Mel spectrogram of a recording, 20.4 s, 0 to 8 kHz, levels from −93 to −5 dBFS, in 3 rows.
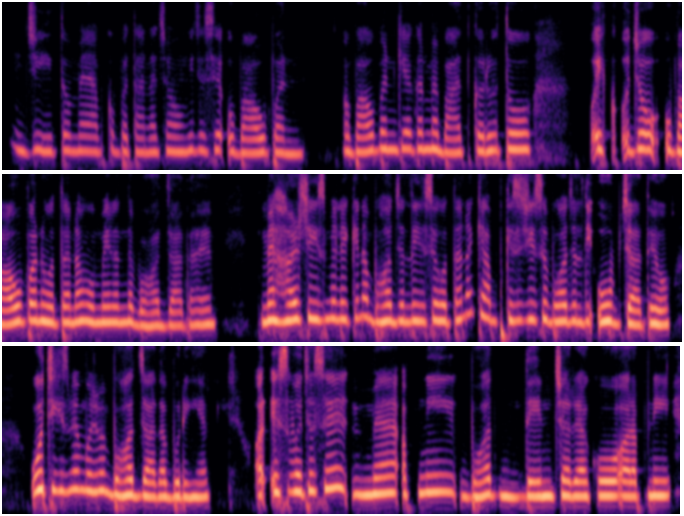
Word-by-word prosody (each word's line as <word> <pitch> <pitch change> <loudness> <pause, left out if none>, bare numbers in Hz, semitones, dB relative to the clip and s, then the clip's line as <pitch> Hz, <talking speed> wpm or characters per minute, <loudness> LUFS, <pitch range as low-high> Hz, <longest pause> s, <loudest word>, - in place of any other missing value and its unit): जी, 235 0 -10
तो 245 - -10
मैं 230 0 -11
आपको 225 +2 -16
बताना 220 -1 -12
चाहूँगी 225 +1 -9
जैसे 240 0 -11
उबाऊपन 210 -2 -8 0.4
उबाऊपन 235 +4 -5
की 270 - -9
अगर 265 0 -6
मैं 260 -1 -2
बात 215 -1 -8
करूँ 240 0 -3
तो 260 -1 -1 0.7
एक 245 -1 -2 0.2
जो 260 +2 0 0.2
उबाऊपन 245 +3 0
होता 250 -2 +1
है 245 - 0
ना, 250 - +1
वो 260 -2 +2
मेरे 245 +1 +1
अंदर 245 0 0
बहुत 200 -2 -3
ज़्यादा 200 +1 -8
है। 215 +1 -3 0.5
मैं 270 +3 +5
हर 270 +2 +4
चीज़ 290 -1 0
में 300 - -1
लेके 285 +1 -3
ना 325 - -3
बहुत 260 -2 +1
जल्दी 260 +1 -1
जैसे 260 +2 -1
होता 265 0 0
है - - -4
ना, 370 - -7
कि 360 - -2
आप 300 -5 -3
किसी 275 -1 -2
चीज़ 280 0 -3
से 295 - 0
बहुत 255 0 +1
जल्दी 255 0 -3
ऊब 255 -2 +4
जाते 230 -1 +2
हो 220 -1 +2 0.4
वो 300 +4 +8
चीज़ 295 -2 0
में 320 - +1
मुझ 300 -2 +1
में 295 -1 +1
बहुत 235 0 +5
ज़्यादा 215 -2 +2
बुरी 210 0 +1
हैं। 210 0 +1 0.5
और - - +1
इस 275 -1 +5
वज़ह 285 +1 +3
से 335 +3 +3
मैं 250 +2 +4
अपनी 275 +2 0
बहुत 215 +3 +1
दिनचर्या 220 +1 +3
को 225 +1 +4
और 220 0 +2
अपनी 225 +1 +2
245 Hz, 205 wpm, -26 LUFS, 220-265 Hz, 0.7 s, वो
